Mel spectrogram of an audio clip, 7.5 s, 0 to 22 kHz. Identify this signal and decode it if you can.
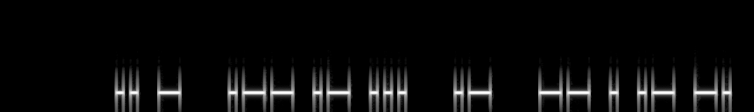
Morse code, heard as a keyed tone, about 17 wpm, 700 Hz. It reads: IT WAS A MEAN
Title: Sentences from Top 1500 Words 17wpm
